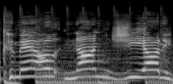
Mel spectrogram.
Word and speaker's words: Kumail Nanjiani: Okay, please welcome Kumail Nanjiani.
